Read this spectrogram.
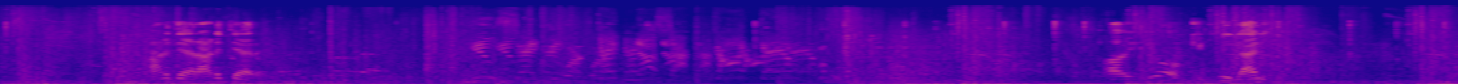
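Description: A man shouts with urgency.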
